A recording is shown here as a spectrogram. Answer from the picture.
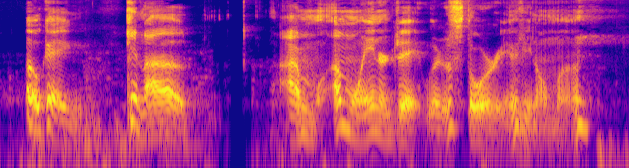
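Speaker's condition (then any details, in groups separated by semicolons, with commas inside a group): Spastic quadriplegic cerebral palsy; wheelchair over 18 hours daily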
